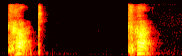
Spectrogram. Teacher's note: You don't need to make your T's that strong. In a standard American accent, the T is a stop.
